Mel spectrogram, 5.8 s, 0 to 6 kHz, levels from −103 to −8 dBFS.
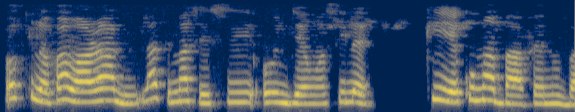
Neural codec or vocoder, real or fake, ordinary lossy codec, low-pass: none; real; none; 5.4 kHz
